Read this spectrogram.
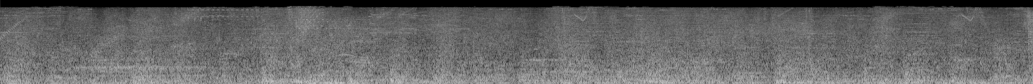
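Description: Magic spells burst and crackle in a game battle.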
